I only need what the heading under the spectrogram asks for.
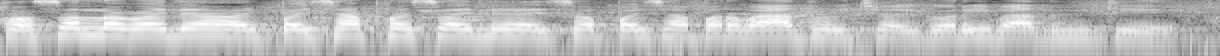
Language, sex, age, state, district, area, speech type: Maithili, female, 30-45, Bihar, Sitamarhi, urban, spontaneous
